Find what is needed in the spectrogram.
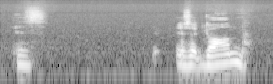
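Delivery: put-on hushed whisper, old man voice. Voicing a frightened old man in a cellar, whispering to the players: whispering old man. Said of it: "he whispers to you".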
